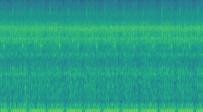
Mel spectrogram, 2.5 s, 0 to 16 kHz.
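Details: Engine of a 1986 Chevy C10 Silverado that sat abandoned for 15 years, runs after fixing a fuel leak at the carburetor: steady, even V8 idle, pulses near four a second, no knocks or misses; healthy.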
